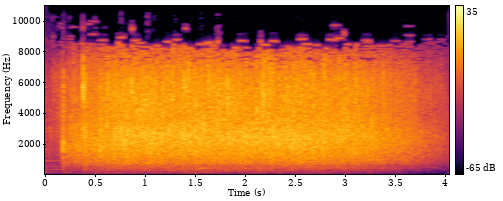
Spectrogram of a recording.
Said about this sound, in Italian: C'è ancora chi ride, poi un grande applauso.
